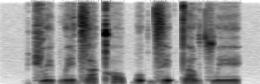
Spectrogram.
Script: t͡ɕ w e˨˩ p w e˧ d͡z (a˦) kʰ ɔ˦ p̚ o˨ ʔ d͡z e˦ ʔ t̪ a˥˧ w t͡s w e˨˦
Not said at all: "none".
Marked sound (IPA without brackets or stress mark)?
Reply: a˦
